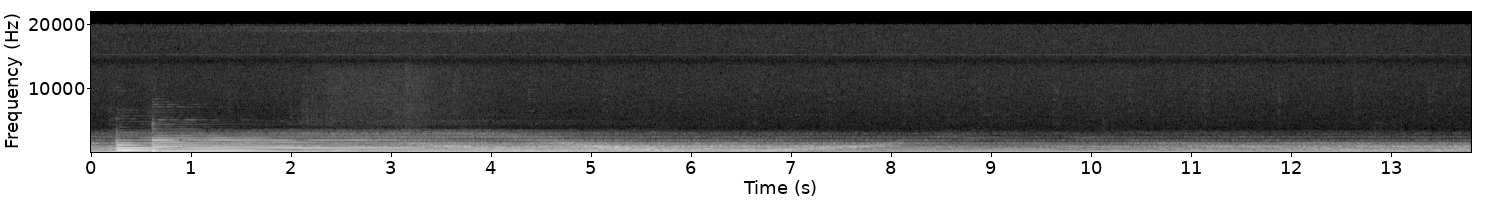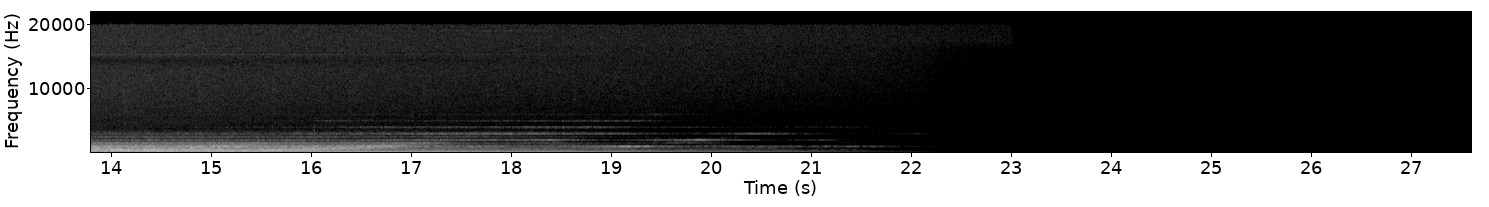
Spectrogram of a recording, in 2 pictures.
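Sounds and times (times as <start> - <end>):
piano: 0.0 - 20.4
ambience: 0.0 - 20.5.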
